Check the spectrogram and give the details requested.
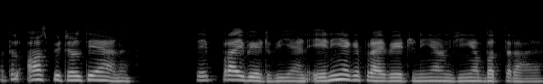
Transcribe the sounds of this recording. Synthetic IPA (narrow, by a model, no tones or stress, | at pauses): mət̪ləbhaːspiːʈəlt̪eːɛːɳ | t̪eːpɾaːibeːʈʋiːɛːɳeːnĩːɛːkepɾaːibeːʈnĩːɛnd͡ʒijãːbət̪ːəɾaːaː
